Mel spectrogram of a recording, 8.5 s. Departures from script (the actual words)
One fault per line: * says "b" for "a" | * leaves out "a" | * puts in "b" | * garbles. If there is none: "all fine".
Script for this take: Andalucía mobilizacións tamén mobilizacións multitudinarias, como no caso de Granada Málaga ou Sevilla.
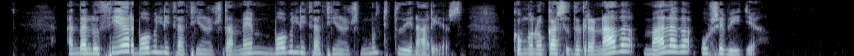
all fine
